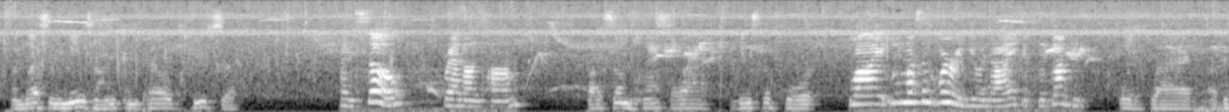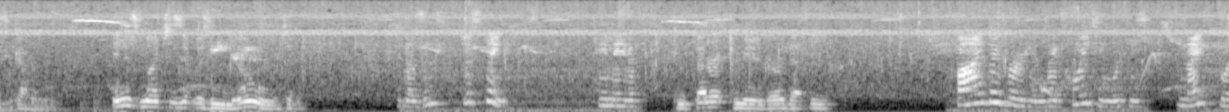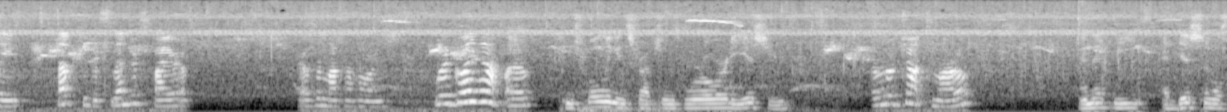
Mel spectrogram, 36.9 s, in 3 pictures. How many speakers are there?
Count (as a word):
two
